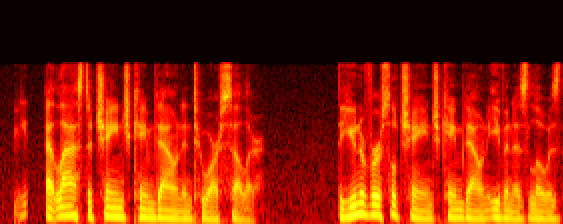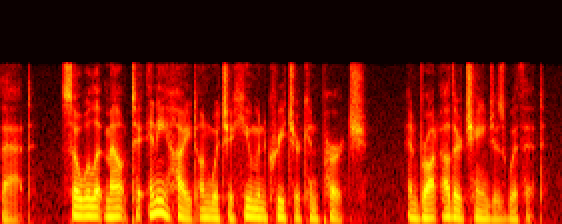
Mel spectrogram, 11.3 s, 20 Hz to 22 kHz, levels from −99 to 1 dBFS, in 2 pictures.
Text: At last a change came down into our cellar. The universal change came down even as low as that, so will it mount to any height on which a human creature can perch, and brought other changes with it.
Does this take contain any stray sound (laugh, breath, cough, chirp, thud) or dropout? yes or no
yes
